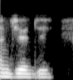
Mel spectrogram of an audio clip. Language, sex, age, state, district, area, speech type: Dogri, male, 18-30, Jammu and Kashmir, Jammu, rural, conversation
